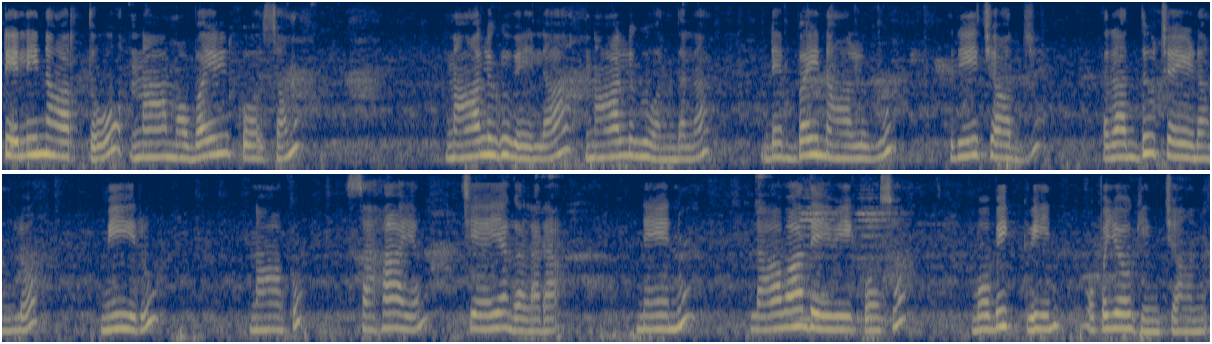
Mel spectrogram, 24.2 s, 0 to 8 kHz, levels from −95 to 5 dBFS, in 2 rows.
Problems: background sounds at intervals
